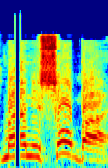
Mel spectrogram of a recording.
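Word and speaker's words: maniçoba: could interpret it correctly because it's man soba as you pronounce it and there's a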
